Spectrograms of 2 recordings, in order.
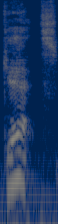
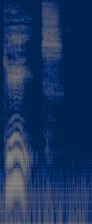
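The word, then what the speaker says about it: Gaetz: say the word gate why do you say gets you're a my God hey man turn the TV on and listen to someone else pronounce his name it's Matt Gates you hermit Air Force briefing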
